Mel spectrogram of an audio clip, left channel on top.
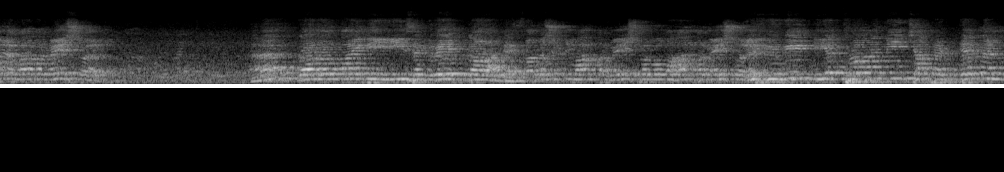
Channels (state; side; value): silent; right; digital silence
